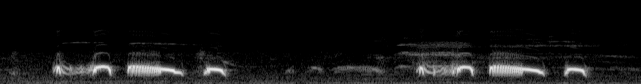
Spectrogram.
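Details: Spotted dove kept as a decoy bird to stir other doves into singing, giving two full cooing phrases: quick hooked notes, a long falling drawn coo and a short final note, separated by a pause.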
